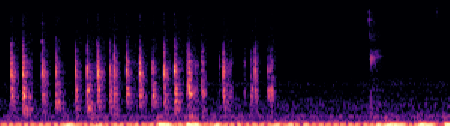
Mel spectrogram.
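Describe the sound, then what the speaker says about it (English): Keyboard typing in the Danganronpa video game: quick bursts of soft key clicks in an irregular rhythm, with a pause and then a couple of last taps, quiet and close over a low hum. "she recovered just as fast and quickly began typing"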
